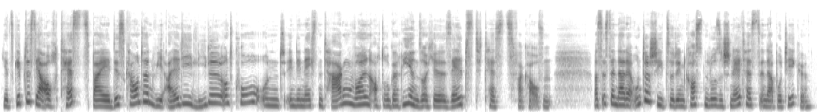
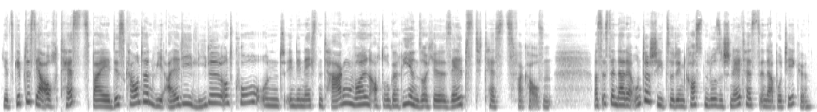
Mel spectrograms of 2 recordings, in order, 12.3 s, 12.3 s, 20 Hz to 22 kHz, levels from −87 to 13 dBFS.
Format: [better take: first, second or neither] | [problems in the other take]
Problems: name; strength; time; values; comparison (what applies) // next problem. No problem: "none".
neither | thin; somewhat; fading below 300 Hz; the same in both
